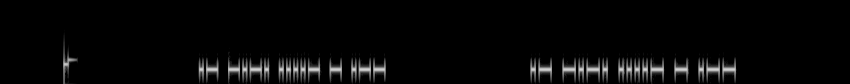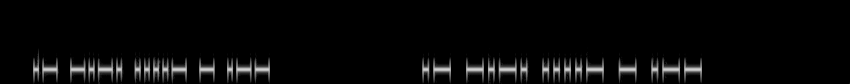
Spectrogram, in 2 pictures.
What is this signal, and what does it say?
Morse code, heard as a keyed tone, about 28 wpm, 700 Hz. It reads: AC4TW AC4TW AC4TW AC4TW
